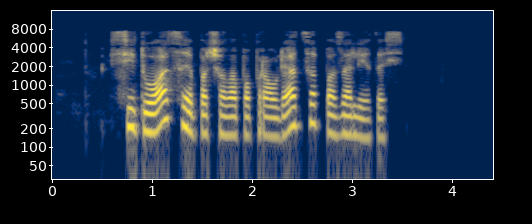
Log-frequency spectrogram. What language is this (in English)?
Belarusian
